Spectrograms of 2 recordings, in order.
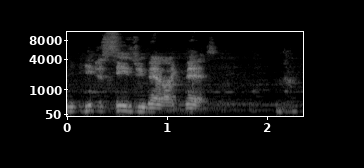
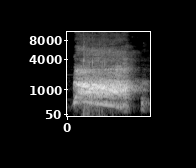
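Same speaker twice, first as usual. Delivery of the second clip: very high, very loud sudden roar; a startling monster roar; troll roar; 26 dB louder than usual. Acted. Troll grabs the player by the shoulder, sudden roar.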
